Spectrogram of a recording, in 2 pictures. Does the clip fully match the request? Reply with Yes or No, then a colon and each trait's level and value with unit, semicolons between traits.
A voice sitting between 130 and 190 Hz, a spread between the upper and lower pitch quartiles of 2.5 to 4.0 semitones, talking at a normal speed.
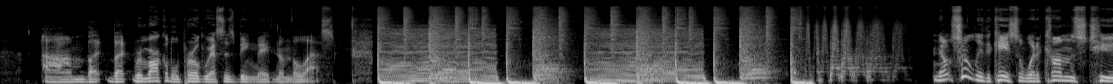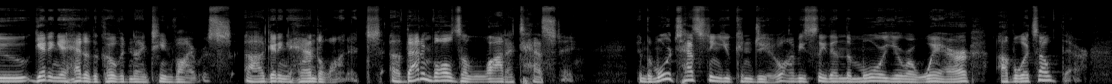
No: low, 135 Hz; average, 4.4 semitones; average, 150 wpm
